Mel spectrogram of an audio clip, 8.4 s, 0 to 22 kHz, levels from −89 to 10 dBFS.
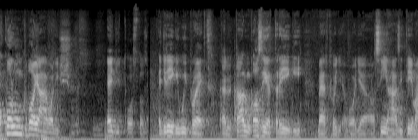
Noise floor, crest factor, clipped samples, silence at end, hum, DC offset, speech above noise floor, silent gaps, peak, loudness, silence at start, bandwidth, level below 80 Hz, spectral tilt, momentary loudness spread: -42 dBFS; 16 dB; under 0.1%; 0 s; none; 4%; 23 dB; none; -4 dBFS; -20 LUFS; 0 s; 16.5 kHz; -40 dBFS; -4 dB/octave; 15 LU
